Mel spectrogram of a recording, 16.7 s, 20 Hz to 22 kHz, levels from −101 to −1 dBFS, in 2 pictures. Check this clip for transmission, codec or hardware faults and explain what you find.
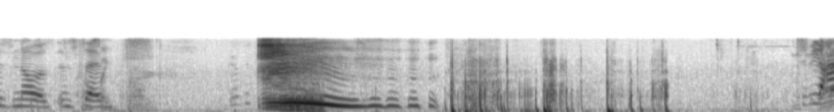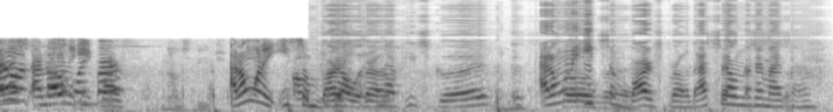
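One fault is present: imaging from sample-and-hold upsampling. It starts at 11.44 s and lasts to the end. The sound points to an 11 kHz stream raised to 44.1 kHz by repeating samples, unfiltered. Mirrored copies fill roughly 5.5 to 11 kHz, about 14 dB below the signal. They add a bright metallic fizz that tracks the sound's level.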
